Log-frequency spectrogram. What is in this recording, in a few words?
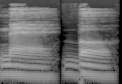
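"mebo", concatenated syllables; Affixing experiment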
